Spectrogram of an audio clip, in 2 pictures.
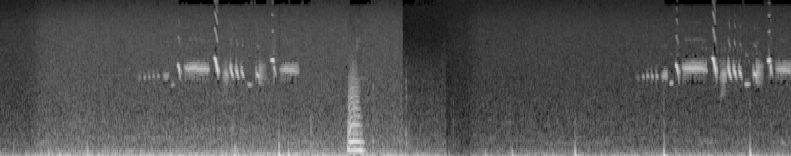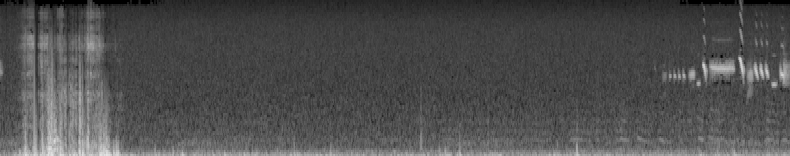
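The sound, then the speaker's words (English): Sage sparrow song recorded in California: three brief high, buzzy phrases spaced several seconds apart over a low rumble, with a couple of loud thumping bursts in between. “Here's sage sparrow number one.”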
